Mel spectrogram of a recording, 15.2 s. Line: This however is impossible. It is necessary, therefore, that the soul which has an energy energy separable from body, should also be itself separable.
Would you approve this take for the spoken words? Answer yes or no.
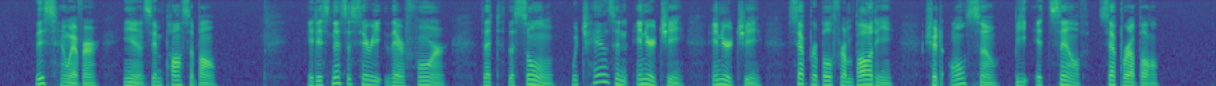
yes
